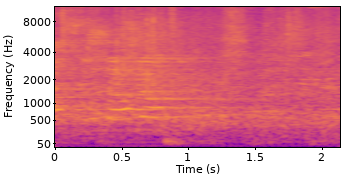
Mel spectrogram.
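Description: Boxing arena crowd noise with voices, and a single dull thud about a second in as the boxers trade blows in a clinch.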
